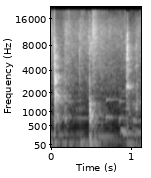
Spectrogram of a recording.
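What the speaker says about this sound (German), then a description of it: "Wieder ein Schuss Öl in die heiße Pfanne. Lauchzwiebel, Ingwer und Knoblauch anbraten." Spring onion, ginger and garlic frying in oil in a hot pan, a short burst of sizzling broken by a few sharp stirring scrapes, close up and with no voices.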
